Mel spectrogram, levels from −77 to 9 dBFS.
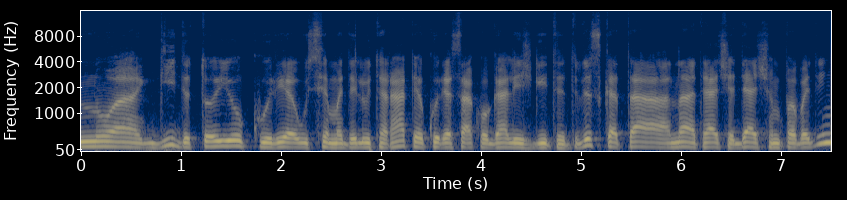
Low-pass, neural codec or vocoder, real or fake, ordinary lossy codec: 14.4 kHz; none; real; Opus, 24 kbps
